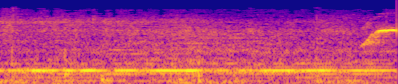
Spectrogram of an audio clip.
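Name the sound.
loud whistle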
